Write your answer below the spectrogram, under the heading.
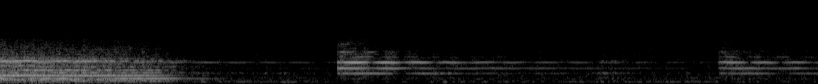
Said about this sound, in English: You hear that bell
